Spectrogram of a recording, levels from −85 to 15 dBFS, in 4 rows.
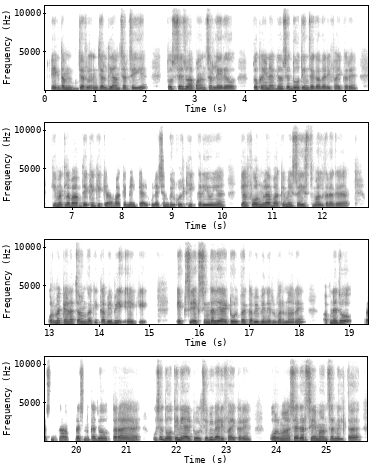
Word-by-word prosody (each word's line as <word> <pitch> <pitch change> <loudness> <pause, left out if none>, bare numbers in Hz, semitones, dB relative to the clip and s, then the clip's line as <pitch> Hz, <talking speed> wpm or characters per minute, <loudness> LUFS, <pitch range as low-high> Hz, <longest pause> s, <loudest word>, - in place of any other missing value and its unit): एकदम 190 +2 +1
ज़रू 180 +2 +1
जल्दी 180 +5 +1
आंसर 195 -1 -2
चाहिए 335 - -1 0.4
तो - - +1
उससे 245 +2 +2
जो 240 -1 +4
आप 225 0 0
आंसर 180 +3 -3
ले 185 -1 +2
रहे 175 0 +2
हो 175 -1 +1 0.4
तो 230 - +4
कहीं 220 -3 0
न 210 +1 -1
कहीं 225 +1 +1
उसे 225 +1 +2
2-3 190 0 +1
जगह 170 -2 +2
वेरीफ़ाई 160 -1 -2
करें 160 0 -3 0.4
कि - - -2
मतलब 195 0 +1
आप 190 0 +3
देखें 185 +1 0
कि 225 - -3
क्या 195 -3 0
वाक़ई 180 +1 -1
में 195 +1 -1
कैलकुलेशन 180 +1 -1
बिल्कुल 180 +1 -2
ठीक 180 -2 -6
करी 175 -1 +3
हुई 175 0 +3
है 180 0 -3 0.3
क्या 210 - +1
फ़ॉर्मूला 195 +1 +4
वाक़ई 180 0 -2
में 200 +1 -1
सही 185 -2 +1
इस्तेमाल 175 -2 -3
करा 165 0 -2
गया, 160 0 -3 0.5
और - - 0
मैं 235 +2 +3
कहना 205 -1 +1
चाहूँगा 195 +1 0
कि 270 +4 -4
कभी 190 0 +3
भी 225 +3 0 0.3
1 190 +1 -2
ही 335 0 -4 0.7
1 210 - -12
स 220 - +3
सिंगल 215 +3 +3
एआई 215 -2 +5
टूल 190 -1 +4
पर 195 - +4
कभी 175 -1 +4
भी 180 +1 +1
निर्भर 160 -1 -3
ना 155 -1 -2
रहें 165 - -3 0.4
अपने 225 +2 +2
जो 240 - +4 0.3
प्रश्न 195 +2 -1
का 210 0 +2 0.2
प्रश्न 190 +2 -2
का 205 +1 +1
जो 205 0 +3
उत्तर 195 0 +1
आया 175 -1 +2
है 190 - -3 0.3
उसे 225 +6 -1
2-3 200 +3 +4
या 215 - +4
एआई 205 - +3
टूल 200 -1 +3
से 205 +1 -1
भी 255 +2 +2
वेरीफाई 175 - +2
करें 165 -1 -1 0.4
और 210 +1 +4
वहाँ 180 -1 +1
से - - +7
अगर 220 +1 +4 0.3
आंसर 195 0 -1
मिलता 175 -1 0
है 175 - -1
190 Hz, 210 wpm, -23 LUFS, 175-210 Hz, 0.7 s, से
